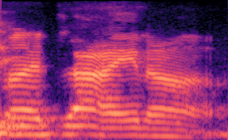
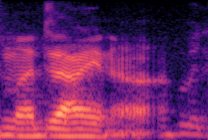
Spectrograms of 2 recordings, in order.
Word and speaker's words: Medina: you pronounce Leave that, it to that me. It's city. Medina. It's Medina.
